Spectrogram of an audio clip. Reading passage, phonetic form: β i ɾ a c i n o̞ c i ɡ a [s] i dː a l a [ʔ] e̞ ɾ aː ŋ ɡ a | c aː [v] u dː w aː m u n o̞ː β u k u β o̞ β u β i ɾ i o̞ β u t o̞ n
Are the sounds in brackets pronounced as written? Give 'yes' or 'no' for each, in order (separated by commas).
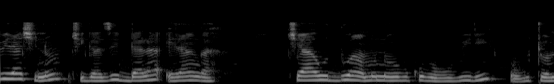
no, yes, no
